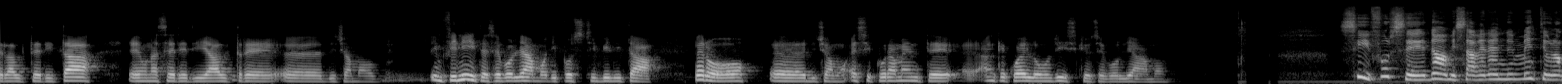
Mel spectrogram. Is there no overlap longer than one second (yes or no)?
yes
